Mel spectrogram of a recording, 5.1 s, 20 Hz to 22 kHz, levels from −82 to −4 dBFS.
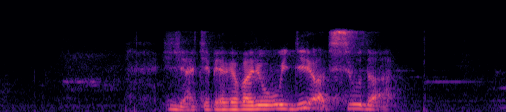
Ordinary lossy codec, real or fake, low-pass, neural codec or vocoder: Opus, 16 kbps; real; 7.2 kHz; none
